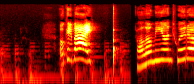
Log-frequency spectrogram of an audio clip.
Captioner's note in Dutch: pop geluid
